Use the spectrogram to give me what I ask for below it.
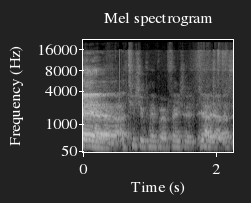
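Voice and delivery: ordinary talk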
